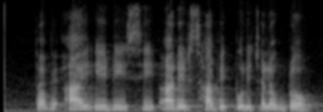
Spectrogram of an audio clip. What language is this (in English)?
Bangla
